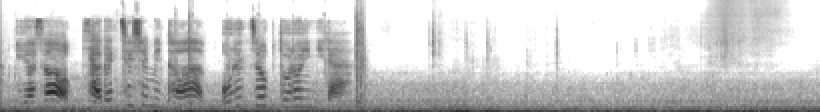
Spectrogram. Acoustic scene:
car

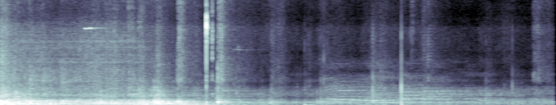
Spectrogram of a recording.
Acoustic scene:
elevator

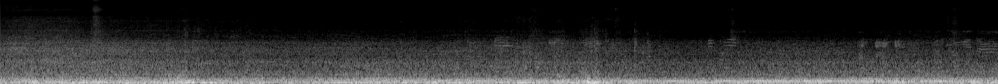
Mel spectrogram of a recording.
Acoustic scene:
bus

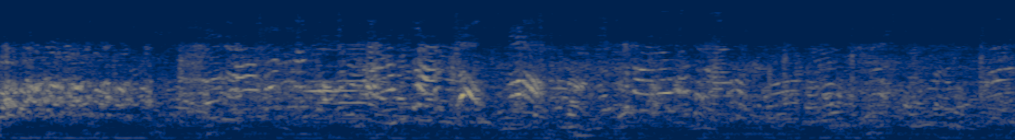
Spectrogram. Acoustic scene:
park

